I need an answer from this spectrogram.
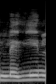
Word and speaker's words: Le Guin: la revolución de Ursula Le Guin. No sé si se pronuncia Le Guin, Le Guin. Depende, pero es Le Guin, Le Guin, Úrsula K. Le Guin.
